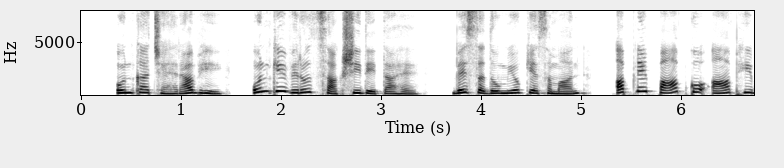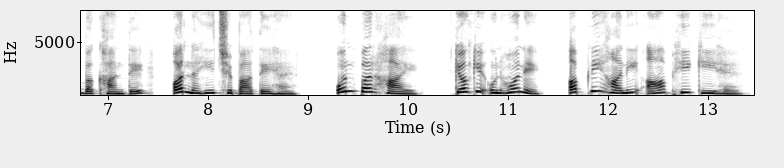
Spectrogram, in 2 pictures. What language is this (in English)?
Hindi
